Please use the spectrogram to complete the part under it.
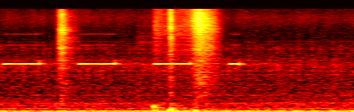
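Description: A truck's reversing alarm beeps in short bursts and then stops.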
